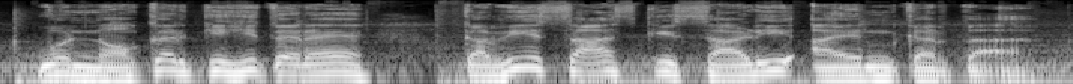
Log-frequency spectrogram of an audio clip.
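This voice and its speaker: उतार-चढ़ाव भरी आवाज़ वाला पुरुष कथावाचक. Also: male voice, on the high side, big pitch swings, a little slow, a little mellow, faint music behind. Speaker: narrator. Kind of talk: dramatic scripted story narration.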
